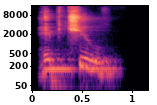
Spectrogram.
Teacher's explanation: reptil é uma pronúncia oxítona dessa palavra e oxítona terminada em L não tem acento então isso aqui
